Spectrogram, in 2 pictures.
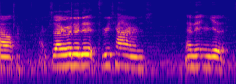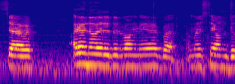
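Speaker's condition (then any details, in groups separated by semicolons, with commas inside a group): Cerebral palsy; affects legs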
